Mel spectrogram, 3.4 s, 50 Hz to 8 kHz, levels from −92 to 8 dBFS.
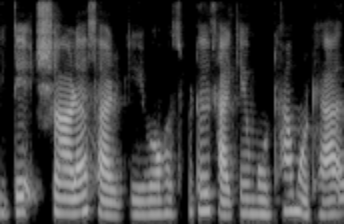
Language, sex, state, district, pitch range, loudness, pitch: Marathi, female, Maharashtra, Dhule, 185-210 Hz, -26 LUFS, 195 Hz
